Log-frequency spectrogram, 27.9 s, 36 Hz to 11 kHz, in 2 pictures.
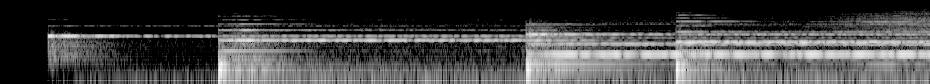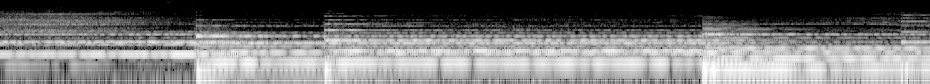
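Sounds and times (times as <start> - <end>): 
piano: 0.7 - 27.9
synth pads: 2.6 - 27.9.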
